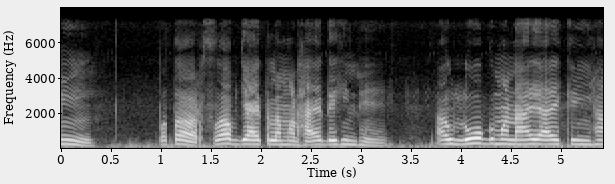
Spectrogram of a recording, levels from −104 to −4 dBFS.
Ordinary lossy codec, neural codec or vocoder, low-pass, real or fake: none; none; 7.2 kHz; real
